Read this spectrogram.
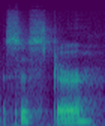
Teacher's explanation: So for sister, we have first syllable stress. Starts with the I vowel, so you might think about it's my sister or his sister, something to match that I vowel, and then sister. · Starts with the I vowel, so you might think about it's my sister or his sister, something to match that I vowel, and then sister. So thinking about sis being long and ter being short. We don't really strongly say this T sound, not like sister.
